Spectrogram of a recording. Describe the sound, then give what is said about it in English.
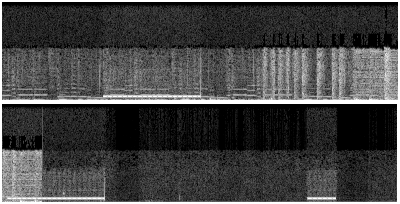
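A phone call being placed to IDNet: a steady telephone tone sounds in long pulses over a busy, hissy line, with a flurry of quick dialing beeps in the middle. After a pause, one last short tone comes through. “I got to call this number.”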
